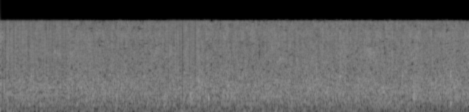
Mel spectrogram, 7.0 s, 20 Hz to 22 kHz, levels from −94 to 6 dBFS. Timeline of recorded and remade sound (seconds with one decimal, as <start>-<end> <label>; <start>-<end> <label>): 0.0-1.0 remade; 1.0-2.5 recorded; 2.5-3.0 remade; 3.0-7.0 recorded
